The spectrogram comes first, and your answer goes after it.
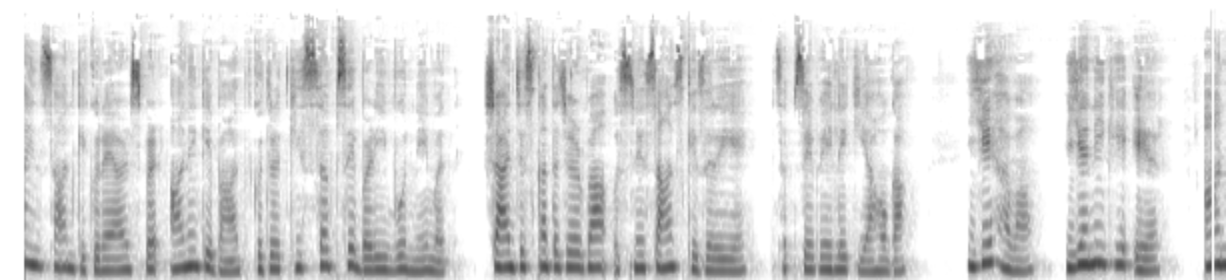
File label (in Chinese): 乌尔都语女 外语 小语种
